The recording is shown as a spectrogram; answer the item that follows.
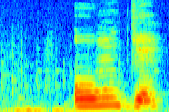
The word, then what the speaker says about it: oúnjẹ: Oúnjẹ, oúnjẹ, oúnjẹ. Re is the first syllable. The second. Je, the third. O, the first. The second. Je, the third. So there are 3 syllables in the word.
